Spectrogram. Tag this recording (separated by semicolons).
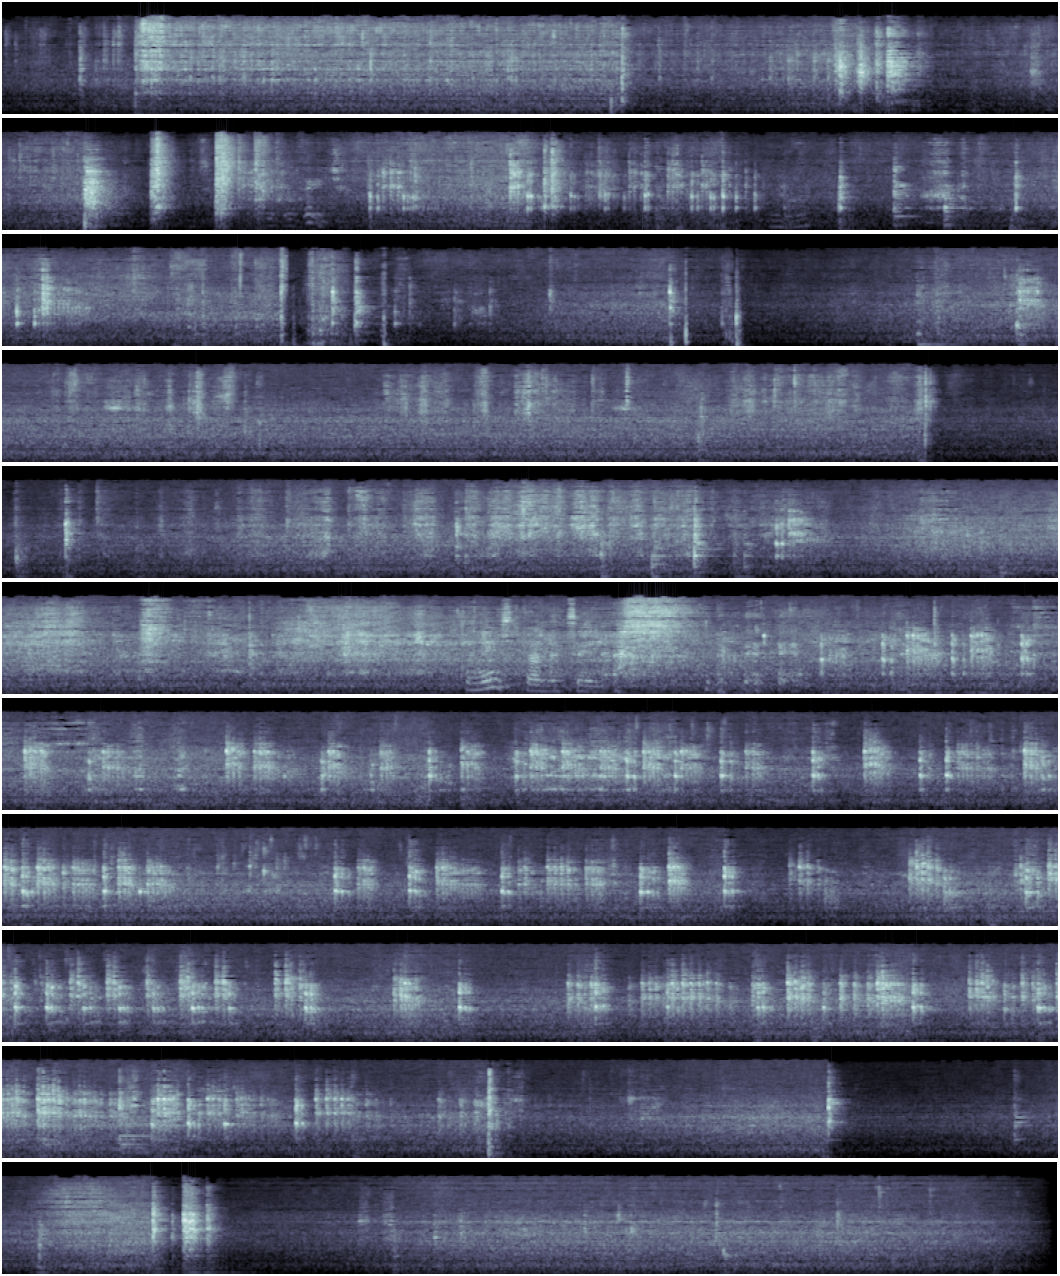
christmas; cooking; domestic-sounds; field-recording; kitchen; noise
